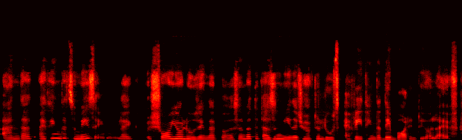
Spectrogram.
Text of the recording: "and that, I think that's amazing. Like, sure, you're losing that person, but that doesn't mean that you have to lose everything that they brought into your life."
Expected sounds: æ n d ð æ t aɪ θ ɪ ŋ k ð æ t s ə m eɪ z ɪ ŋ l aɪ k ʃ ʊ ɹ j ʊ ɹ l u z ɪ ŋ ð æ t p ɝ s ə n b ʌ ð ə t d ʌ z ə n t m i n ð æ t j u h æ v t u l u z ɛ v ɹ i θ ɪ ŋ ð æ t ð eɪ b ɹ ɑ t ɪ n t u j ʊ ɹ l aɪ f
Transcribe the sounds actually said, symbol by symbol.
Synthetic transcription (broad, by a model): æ n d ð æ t aɪ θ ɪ ŋ k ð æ t s ə m eɪ z ɪ ŋ l aɪ k ʃ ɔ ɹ j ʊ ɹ l u z ɪ ŋ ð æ t p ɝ s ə n b ʌ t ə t d ʌ z ə n t m i n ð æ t j u h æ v t u l u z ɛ v ɹ i t ɪ ŋ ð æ t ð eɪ b ɑ t ɪ n t u j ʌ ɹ l aɪ f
